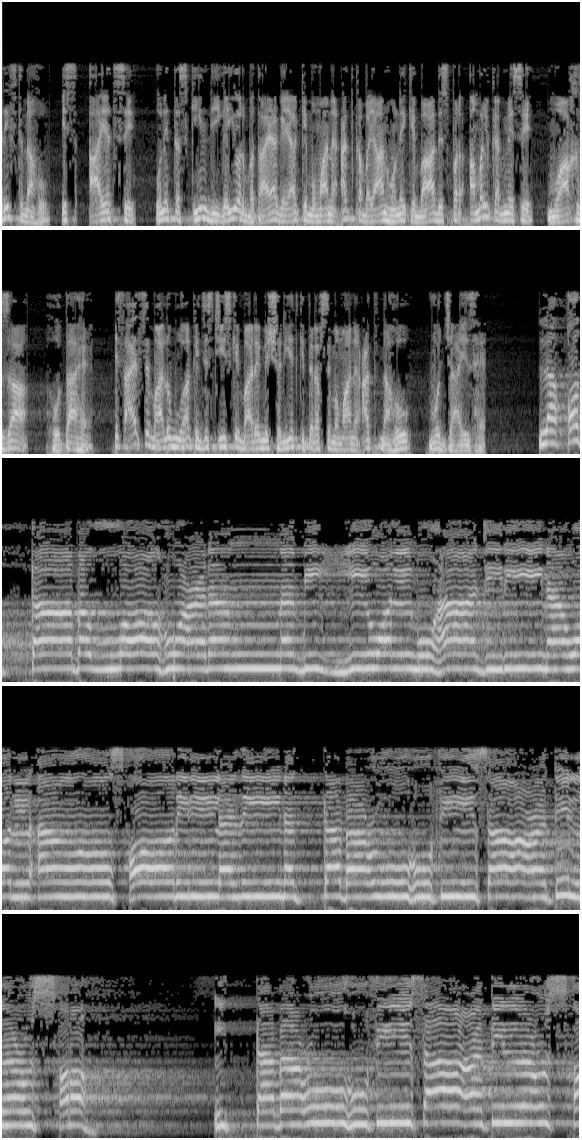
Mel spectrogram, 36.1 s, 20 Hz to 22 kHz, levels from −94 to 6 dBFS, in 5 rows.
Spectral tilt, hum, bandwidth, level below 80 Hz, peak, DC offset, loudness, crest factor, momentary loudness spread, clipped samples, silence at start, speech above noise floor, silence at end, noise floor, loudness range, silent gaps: -4 dB/octave; none; 7.4 kHz; -42 dBFS; -4 dBFS; under 0.1%; -15 LUFS; 12 dB; 7 LU; under 0.1%; 0 s; 46 dB; 0 s; -61 dBFS; 4 LU; none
